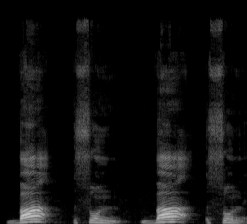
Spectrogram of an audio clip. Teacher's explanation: اور اس میں با جو ہے، با کا جو مخرج ہے کہ با ہونٹوں کی جو تری ہے اس سے با جو ہے وہ ادا ہوتا ہے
